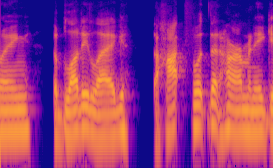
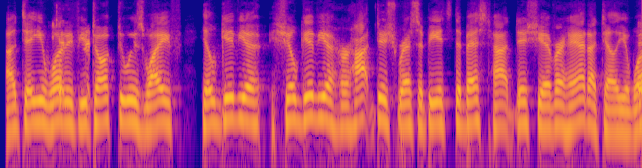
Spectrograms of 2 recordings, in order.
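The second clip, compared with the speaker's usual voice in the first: put-on Minnesota accent; 5 semitones higher than usual. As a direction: ham up a Minnesota accent, chatty and proud. Joins the Minnesota accent bit.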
